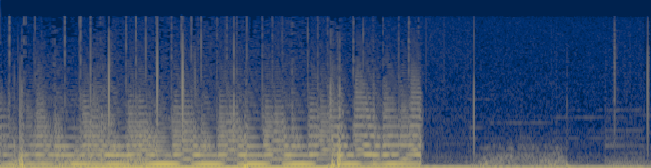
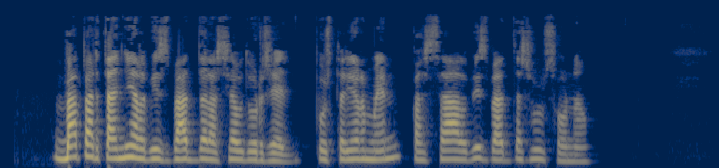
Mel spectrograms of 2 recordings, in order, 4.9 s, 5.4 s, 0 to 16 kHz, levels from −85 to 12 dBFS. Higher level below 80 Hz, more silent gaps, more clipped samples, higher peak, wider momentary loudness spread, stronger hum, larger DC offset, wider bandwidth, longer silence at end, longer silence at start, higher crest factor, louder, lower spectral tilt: first, -28 dBFS vs -64 dBFS; neither; neither; about the same, 0 dBFS vs 0 dBFS; first, 20 LU vs 15 LU; neither; first, 20% vs under 0.1%; about the same, 11 kHz vs 11.5 kHz; second, 0 s vs 1 s; second, 0 s vs 0.4 s; second, 16 dB vs 22 dB; first, -17 LUFS vs -20 LUFS; first, -8 dB/octave vs -4.5 dB/octave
